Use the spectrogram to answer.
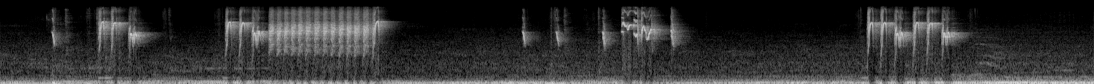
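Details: Sooty-headed bulbul call used as a lure to attract birds, with a dragging sound: sharp high chirps in quick clusters, each dropping from a bright upper note to a lower one, mixed with a long harsh hiss and low background hum.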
